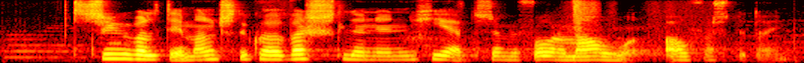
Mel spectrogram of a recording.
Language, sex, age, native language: Icelandic, male, 12, Icelandic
